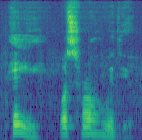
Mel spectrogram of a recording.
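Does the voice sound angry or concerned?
concerned. It is said in a gentle, caring tone. The speaker is asking out of care. "if you say it, it may sound like this"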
